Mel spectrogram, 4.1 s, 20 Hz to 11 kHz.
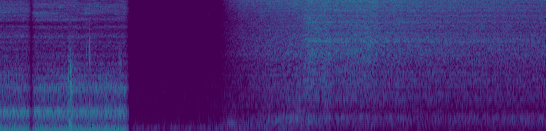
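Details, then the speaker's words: MCI 9 bus air brake system: loud steady hiss of compressed air escaping from the air line behind a brand-new leveling valve, between the wall; air also leaks from the bottom of the inversion valve, thought to be fed back from this leak. "It's definitely got a leak. Also coming out of the bottom of the inversion valve, which I think is because this is leaking in here."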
